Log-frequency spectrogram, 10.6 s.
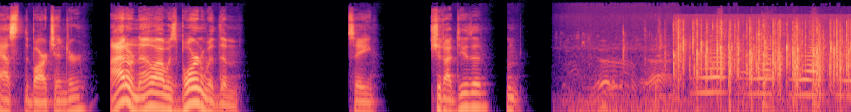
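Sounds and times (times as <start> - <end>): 
speech: 0.0 - 3.0, 4.4 - 4.8, 5.4 - 6.6
voices laughing and talking: 7.2 - 10.6
golf clap: 7.4 - 10.6.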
